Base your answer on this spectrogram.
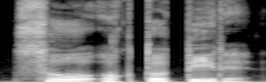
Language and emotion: Santali, neutral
